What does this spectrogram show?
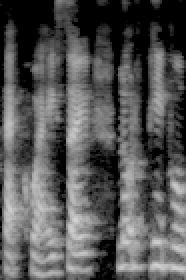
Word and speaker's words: Bequia: So, first things first, um, how to pronounce Bequay. So, a lot of people pronounce it bequer, but it's actually pronounced bequay despite being spelled like bequer.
